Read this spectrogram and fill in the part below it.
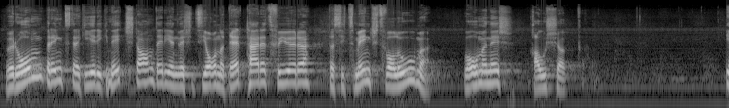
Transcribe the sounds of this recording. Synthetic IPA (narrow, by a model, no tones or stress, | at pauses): ʋəɾʊmb̥ɾɪŋtt̪rɛɡiəɾiɡnɪtʃtɑndɪɾiɪnvɛʃtit͡sjoːnəd̥ɛɾthæɾət͡sfyːəɾə | d̥ɑsːit͡smɪnʃt͡sʋɔluːmə | ʋɔʊmənɪʃ | χɑusʃœpə̥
